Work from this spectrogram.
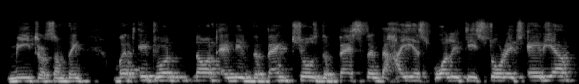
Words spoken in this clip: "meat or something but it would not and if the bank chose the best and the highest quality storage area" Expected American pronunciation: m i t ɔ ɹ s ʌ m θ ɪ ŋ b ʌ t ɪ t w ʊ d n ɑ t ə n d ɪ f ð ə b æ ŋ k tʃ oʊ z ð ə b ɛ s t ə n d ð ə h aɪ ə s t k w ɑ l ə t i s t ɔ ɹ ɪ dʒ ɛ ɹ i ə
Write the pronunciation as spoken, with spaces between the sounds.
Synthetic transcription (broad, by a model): m i t ɔ ɹ s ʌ m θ ɪ ŋ b ʌ t ɪ t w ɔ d n ɑ t ə n d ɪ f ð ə b æ ŋ k tʃ oʊ z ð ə b ɛ s t ə n d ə h aɪ ə s t k w ɑ l ə t i s t ɔ ɹ ɪ dʒ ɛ ɹ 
